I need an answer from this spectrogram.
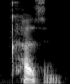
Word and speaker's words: cousin: Again, we see OU not making the ow sound, but the sound is cousin.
